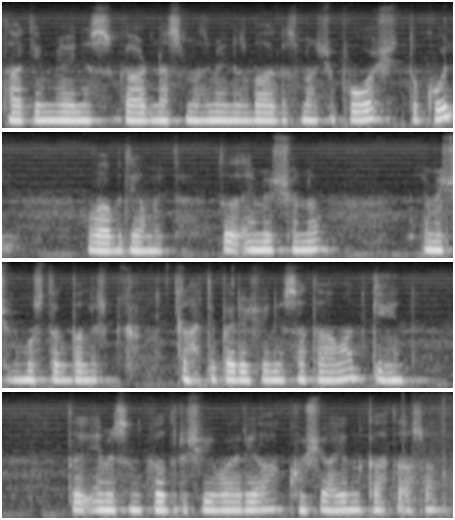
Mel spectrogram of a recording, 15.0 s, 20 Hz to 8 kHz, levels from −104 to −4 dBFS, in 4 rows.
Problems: constant background noise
